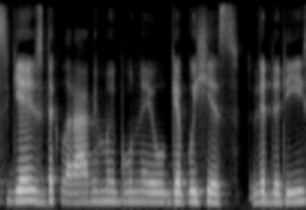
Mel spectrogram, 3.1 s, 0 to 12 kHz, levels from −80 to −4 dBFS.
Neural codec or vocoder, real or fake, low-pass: codec, 24 kHz, 0.9 kbps, WavTokenizer, large speech release; fake; 10.8 kHz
